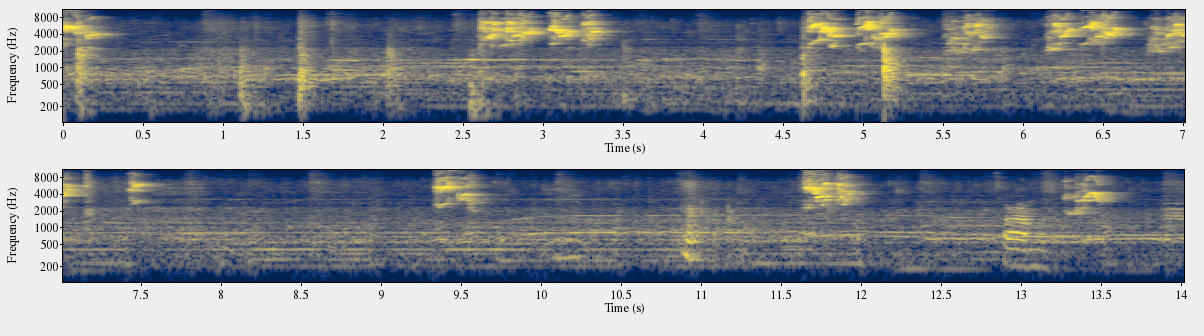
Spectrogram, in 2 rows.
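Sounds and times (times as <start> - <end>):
bird squawking and chirping: 2.6 - 7.8, 9.3 - 10.4, 11.6 - 12.1, 13.2 - 13.7.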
